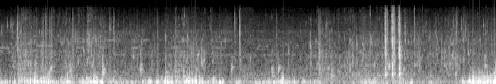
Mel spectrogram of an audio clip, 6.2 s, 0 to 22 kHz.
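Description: A 14-foot sculling oar worked off a sailboat's stern, its blade swishing and churning the water in repeated strokes about once a second, with wind on the microphone. A brief clatter about five seconds in.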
